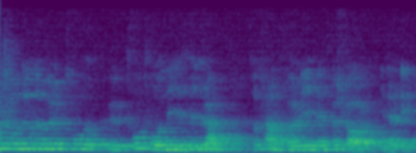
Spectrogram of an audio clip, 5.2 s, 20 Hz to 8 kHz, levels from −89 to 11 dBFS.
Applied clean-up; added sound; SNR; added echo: none; none; none; reverberation time 1.2 s.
